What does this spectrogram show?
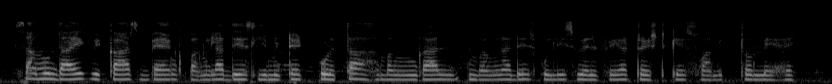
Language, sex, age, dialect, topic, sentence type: Hindi, female, 18-24, Hindustani Malvi Khadi Boli, banking, statement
